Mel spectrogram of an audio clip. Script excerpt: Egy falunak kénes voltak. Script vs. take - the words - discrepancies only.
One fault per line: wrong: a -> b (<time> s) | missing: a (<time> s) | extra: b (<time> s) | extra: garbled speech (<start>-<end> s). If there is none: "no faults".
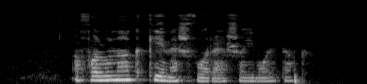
wrong: Egy -> A (0.7 s)
extra: forrásai (1.9 s)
